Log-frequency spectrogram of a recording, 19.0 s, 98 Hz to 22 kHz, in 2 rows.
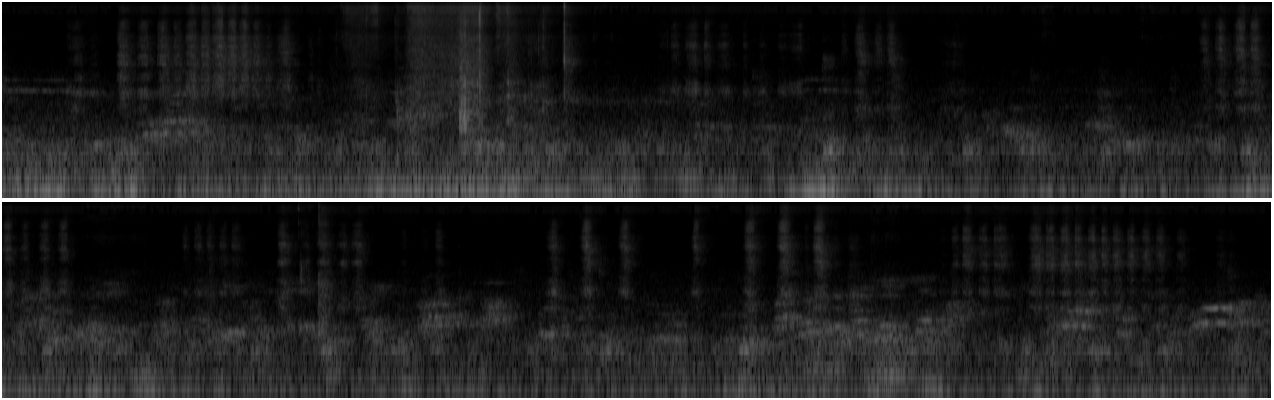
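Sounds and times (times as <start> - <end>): coloring strokes scratching on paper: 0.4 - 3.6, 4.9 - 7.3, 10.9 - 12.8, 13.6 - 18.6.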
